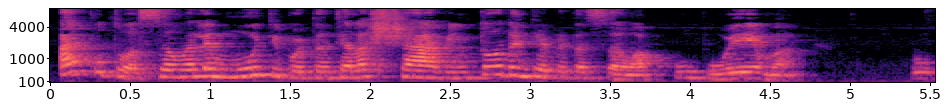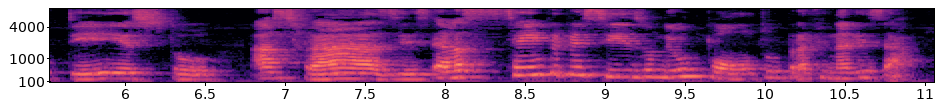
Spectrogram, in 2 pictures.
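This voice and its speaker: A woman's voice: medium pitch, a little slow. A woman teacher giving a patient, step-by-step lesson to schoolchildren. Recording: echoey room, mic at a distance.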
